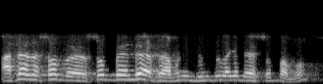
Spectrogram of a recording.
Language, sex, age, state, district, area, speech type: Assamese, male, 30-45, Assam, Nagaon, rural, conversation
